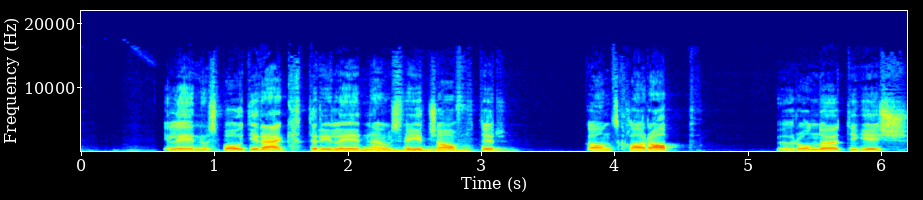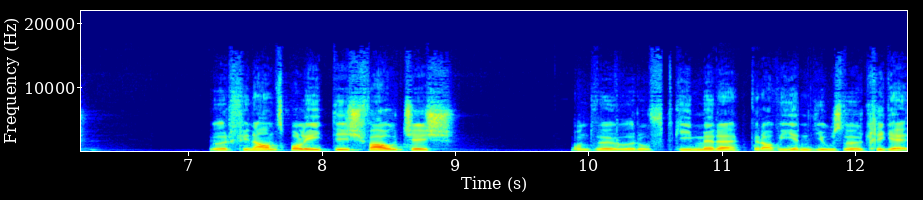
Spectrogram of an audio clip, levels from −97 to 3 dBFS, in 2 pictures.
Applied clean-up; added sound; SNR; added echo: neural mask model RNNoise.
